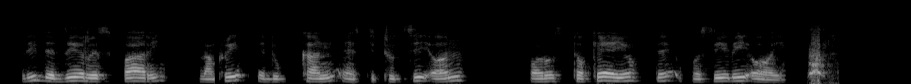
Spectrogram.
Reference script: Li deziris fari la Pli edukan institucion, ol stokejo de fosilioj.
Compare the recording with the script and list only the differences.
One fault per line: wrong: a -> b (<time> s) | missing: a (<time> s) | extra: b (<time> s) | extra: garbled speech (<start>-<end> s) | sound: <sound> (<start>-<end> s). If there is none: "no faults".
sound: bark (8.1-8.4 s)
